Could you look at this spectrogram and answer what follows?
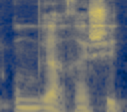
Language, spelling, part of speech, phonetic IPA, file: German, ungarische, adjective, [ˈʊŋɡaʁɪʃə], De-ungarische.ogg
- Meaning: inflection of ungarisch: 1. strong/mixed nominative/accusative feminine singular 2. strong nominative/accusative plural 3. weak nominative all-gender singular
